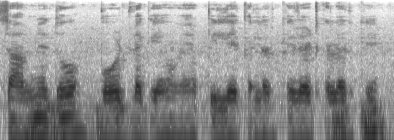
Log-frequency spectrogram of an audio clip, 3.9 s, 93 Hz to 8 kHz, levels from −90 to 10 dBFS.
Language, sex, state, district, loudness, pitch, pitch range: Hindi, male, Uttar Pradesh, Lucknow, -16 LUFS, 85 Hz, 85-90 Hz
